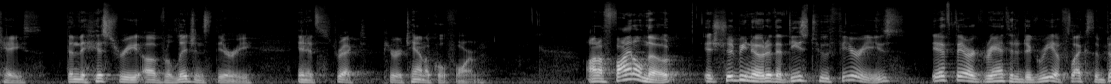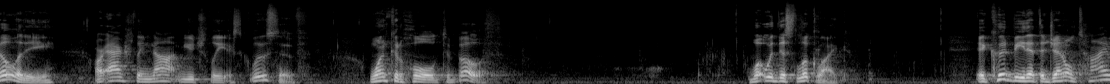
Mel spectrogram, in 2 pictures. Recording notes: This Principles Live Lecture was broadcast from our annual Christmas at Christendom event. This Principles Live Lecture was broadcast from our annual Christmas at Christendom event for our President's Council benefactors.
